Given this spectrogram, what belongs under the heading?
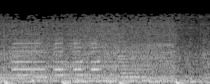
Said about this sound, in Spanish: Un coche les adelanta.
